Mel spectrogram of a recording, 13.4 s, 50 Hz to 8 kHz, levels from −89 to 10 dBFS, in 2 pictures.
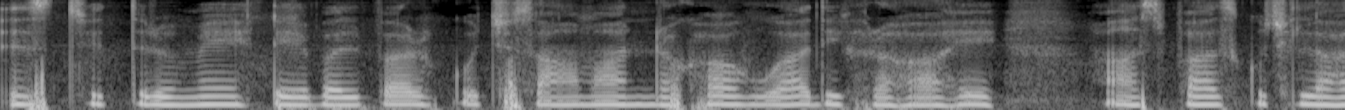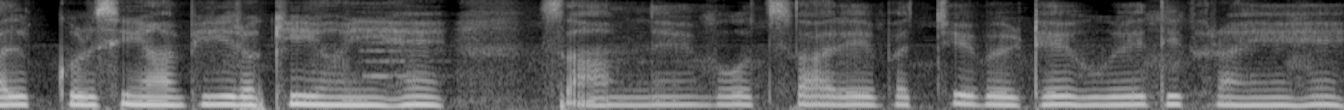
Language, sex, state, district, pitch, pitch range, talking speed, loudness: Hindi, female, Maharashtra, Solapur, 210 Hz, 200-215 Hz, 125 wpm, -18 LUFS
